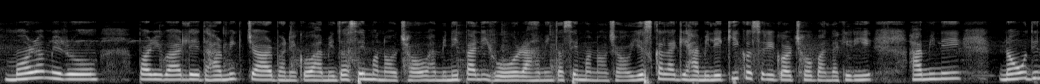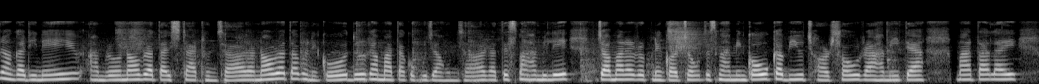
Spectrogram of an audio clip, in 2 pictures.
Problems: none marked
